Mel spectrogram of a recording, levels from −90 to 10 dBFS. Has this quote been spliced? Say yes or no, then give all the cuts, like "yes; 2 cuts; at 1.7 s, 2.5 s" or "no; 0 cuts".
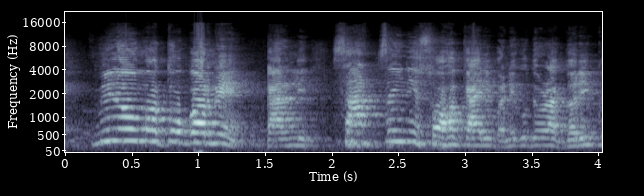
yes; 1 cut; at 1.5 s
